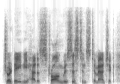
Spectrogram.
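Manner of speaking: ordinary delivery, nothing marked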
